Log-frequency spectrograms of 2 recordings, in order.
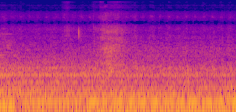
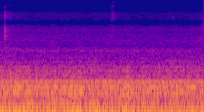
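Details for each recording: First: Whirlpool washing machine after repair of a noise caused by water leakage: smooth, low, even hum during the spin with no knocking, rumbling or grinding; normal quiet spin cycle. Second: Whirlpool washer run dry in test mode: a deep, steady rumble from the transmission as it turns; worn bearings (baleros) are suspected, with water leaking from the transmission.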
